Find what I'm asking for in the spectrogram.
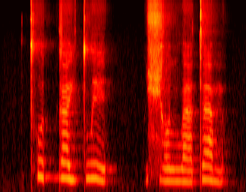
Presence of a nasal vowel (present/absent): absent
